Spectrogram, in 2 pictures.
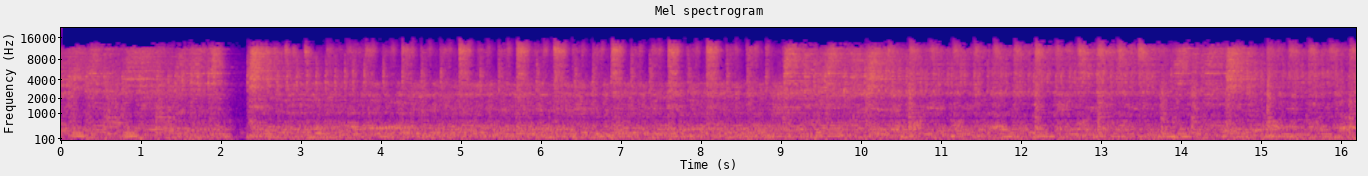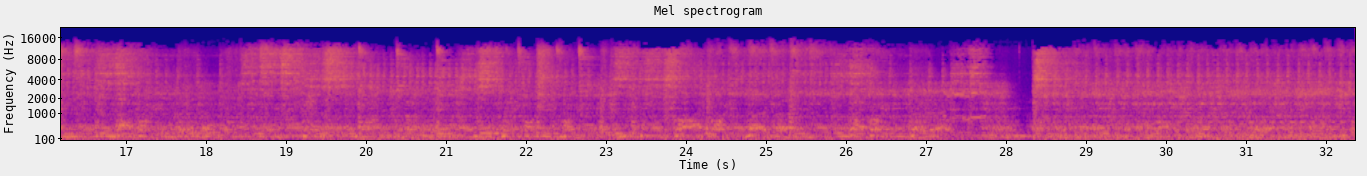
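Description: Live death metal band playing with heavy electric guitars and a pounding drum kit at full volume. Everyone stops for a split second about two seconds in, then the song carries on.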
